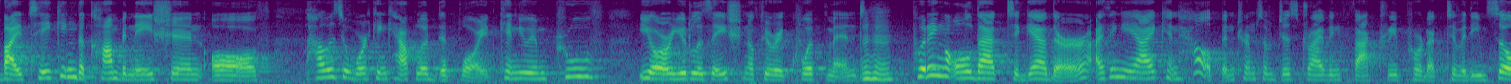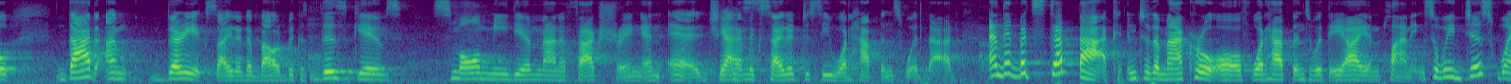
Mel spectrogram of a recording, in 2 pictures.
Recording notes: This conversation was recorded at WSJ’s CEO Council Summit on December 12, 2023. This conversation was recorded at WSJ’s CEO Council Summit.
